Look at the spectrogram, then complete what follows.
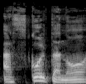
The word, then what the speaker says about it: ascoltano: One thing to note is that the third person plural conjugation ascoltano has the stress on the antepenultimate syllable, not the penultimate like the rest of the conjugations.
